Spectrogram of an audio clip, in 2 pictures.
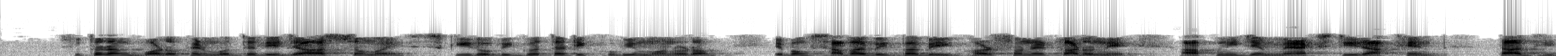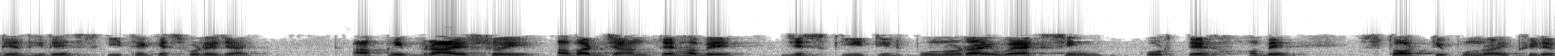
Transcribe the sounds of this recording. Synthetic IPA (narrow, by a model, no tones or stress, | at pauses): ʃut̪ʰoɾaŋbɔɽopʰeɾmod̪ʱːed̪ied͡ʑaoaɾʃɔmɔeskiɾobiɡːot̪aʈikʰubimɔnoɽɔm | eboŋʃabʱabik̚bʱabejɡʱɔɾʃoneɾkaɾoneapnid͡ʑemɛksʈiɾakʰen | t̪ad̪ʱiɾed̪ʱiɾeskit̪ʰekeʃʰoɽed͡ʑae | a̰pnipɾaeɾʃoeabaɾd͡ʑant̪eɦɔbed͡ʑeskiʈiɾpunoɽaewɛksinkoɾt̪eɦɔbe | st̪ɔɾʈipunoɾaefʰiɾe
